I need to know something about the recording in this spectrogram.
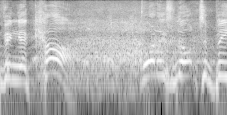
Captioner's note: studio audience laughs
